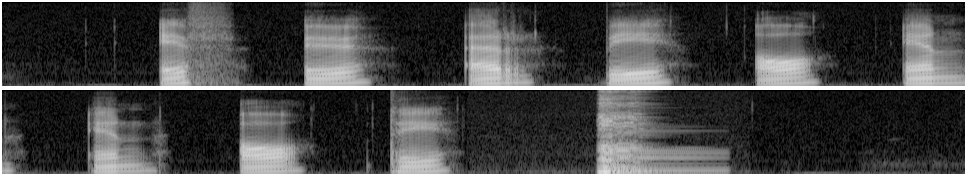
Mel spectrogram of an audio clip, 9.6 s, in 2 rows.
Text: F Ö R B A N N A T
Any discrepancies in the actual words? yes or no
no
